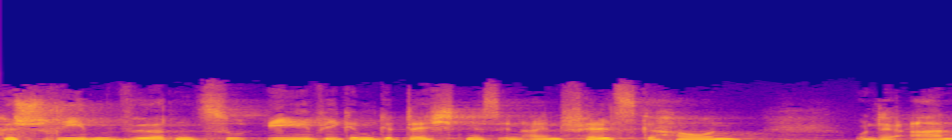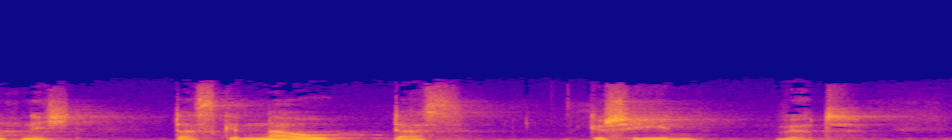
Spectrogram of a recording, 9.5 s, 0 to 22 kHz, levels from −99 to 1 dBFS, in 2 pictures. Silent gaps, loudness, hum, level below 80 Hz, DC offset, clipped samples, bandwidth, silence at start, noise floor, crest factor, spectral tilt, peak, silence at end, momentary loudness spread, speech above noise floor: none; -21 LUFS; none; -54 dBFS; under 0.1%; under 0.1%; 9.6 kHz; 0 s; -48 dBFS; 16 dB; -5 dB/octave; -6 dBFS; 0.4 s; 12 LU; 28 dB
